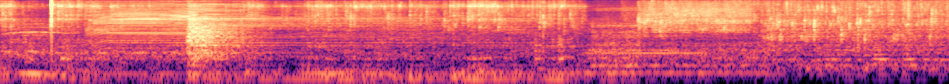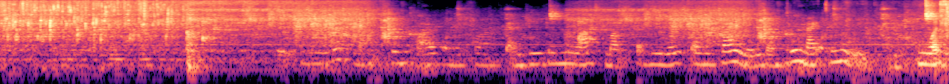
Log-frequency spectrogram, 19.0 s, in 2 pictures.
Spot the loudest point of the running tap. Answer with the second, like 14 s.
2 s.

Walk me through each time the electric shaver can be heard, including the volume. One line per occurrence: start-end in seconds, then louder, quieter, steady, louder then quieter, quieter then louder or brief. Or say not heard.
0.0-5.7 quieter.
